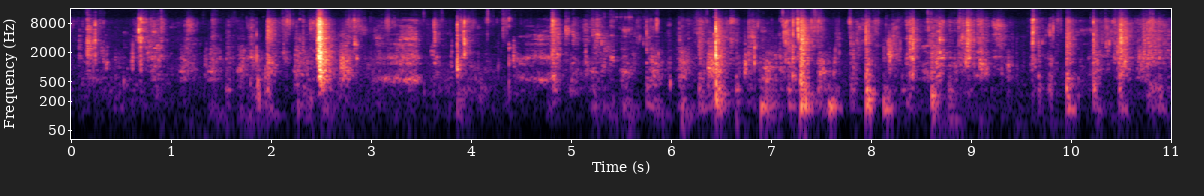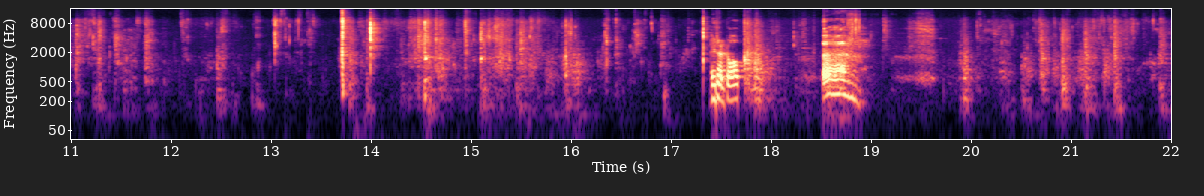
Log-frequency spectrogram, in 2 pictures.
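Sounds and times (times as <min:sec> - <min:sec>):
wet chewing and slurping: 0:00.0 - 0:22.0.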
